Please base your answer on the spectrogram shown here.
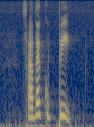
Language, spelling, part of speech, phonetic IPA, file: Tamil, சதகுப்பி, noun, [sadəɣʉpːɨ], Ta-சதகுப்பி.ogg
- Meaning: dill (Anethum graveolens, syn. A. sowa)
